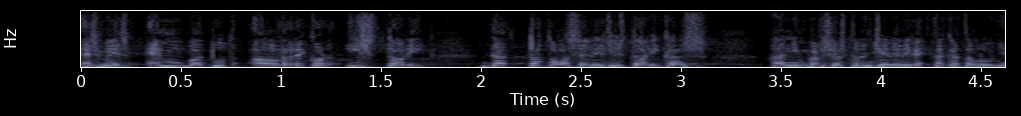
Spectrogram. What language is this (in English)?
Catalan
